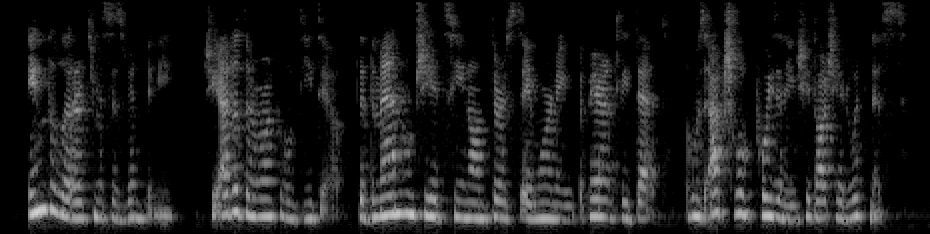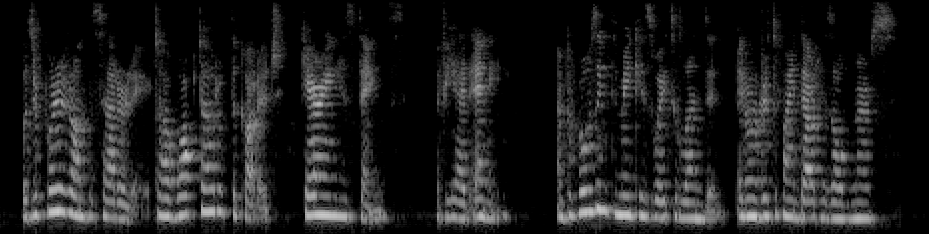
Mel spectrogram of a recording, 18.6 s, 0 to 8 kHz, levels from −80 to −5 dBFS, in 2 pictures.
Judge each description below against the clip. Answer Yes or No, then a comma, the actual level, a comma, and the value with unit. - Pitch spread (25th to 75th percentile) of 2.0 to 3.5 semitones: Yes, average, 3.0 semitones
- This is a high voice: Yes, high, 230 Hz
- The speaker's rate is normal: No, fast, 215 wpm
